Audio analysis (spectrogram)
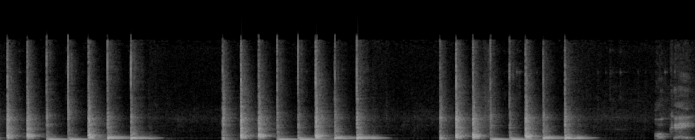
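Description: Conga drum playing two bars of a tumbao pattern in three short phrases, mixing low open tones and sharp slaps, with pauses between; a brief vocal sound at the end.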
